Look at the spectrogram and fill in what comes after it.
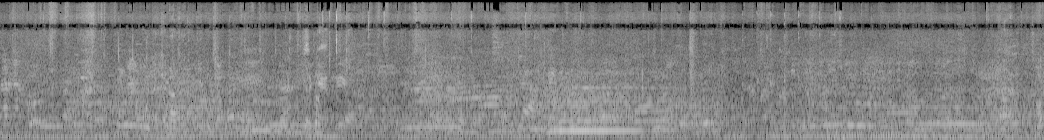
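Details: Big fattened cattle coming down off a truck in Indonesia, several drawn-out lowing moos rising and falling across the scene, mixed with men talking and calling out, engine rumble and general outdoor commotion.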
